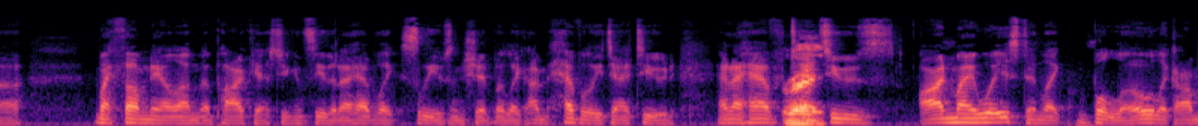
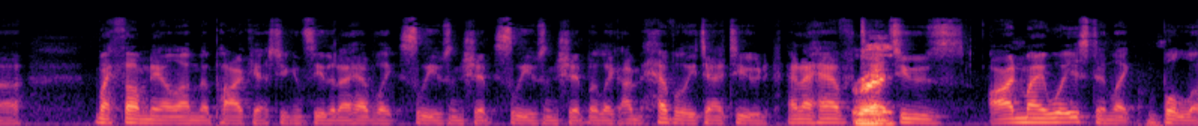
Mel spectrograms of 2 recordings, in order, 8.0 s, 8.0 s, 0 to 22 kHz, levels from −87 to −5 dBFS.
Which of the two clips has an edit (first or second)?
second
